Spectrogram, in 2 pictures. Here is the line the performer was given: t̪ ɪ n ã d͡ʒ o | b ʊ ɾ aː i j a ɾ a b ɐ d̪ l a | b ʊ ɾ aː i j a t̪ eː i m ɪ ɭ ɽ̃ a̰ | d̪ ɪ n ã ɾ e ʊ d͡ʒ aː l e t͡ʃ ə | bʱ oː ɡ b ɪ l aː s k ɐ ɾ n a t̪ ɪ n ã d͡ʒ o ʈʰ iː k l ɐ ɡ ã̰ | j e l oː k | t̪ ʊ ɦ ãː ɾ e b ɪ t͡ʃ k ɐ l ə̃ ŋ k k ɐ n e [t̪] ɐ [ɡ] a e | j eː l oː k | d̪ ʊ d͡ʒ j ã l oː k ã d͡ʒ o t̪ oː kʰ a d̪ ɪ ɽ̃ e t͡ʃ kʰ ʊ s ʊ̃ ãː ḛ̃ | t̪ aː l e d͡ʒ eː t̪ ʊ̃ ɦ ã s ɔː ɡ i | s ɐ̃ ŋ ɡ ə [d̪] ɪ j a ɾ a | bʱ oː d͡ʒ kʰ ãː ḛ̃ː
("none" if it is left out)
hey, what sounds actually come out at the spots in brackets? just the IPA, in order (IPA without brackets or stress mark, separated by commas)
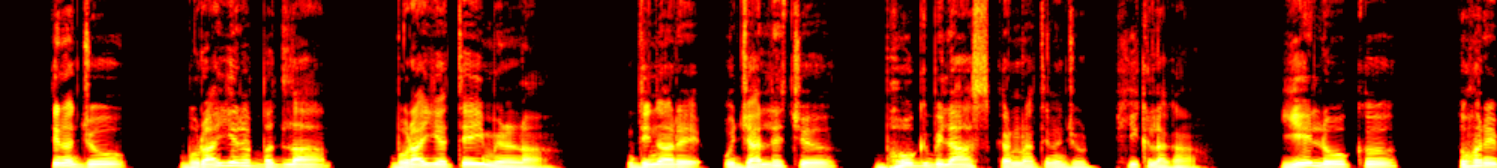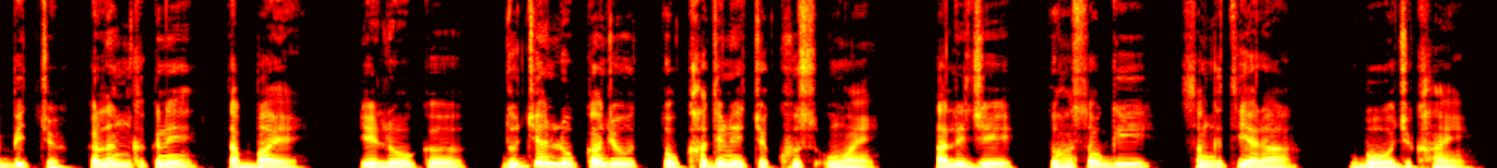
t̪, b, t̪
